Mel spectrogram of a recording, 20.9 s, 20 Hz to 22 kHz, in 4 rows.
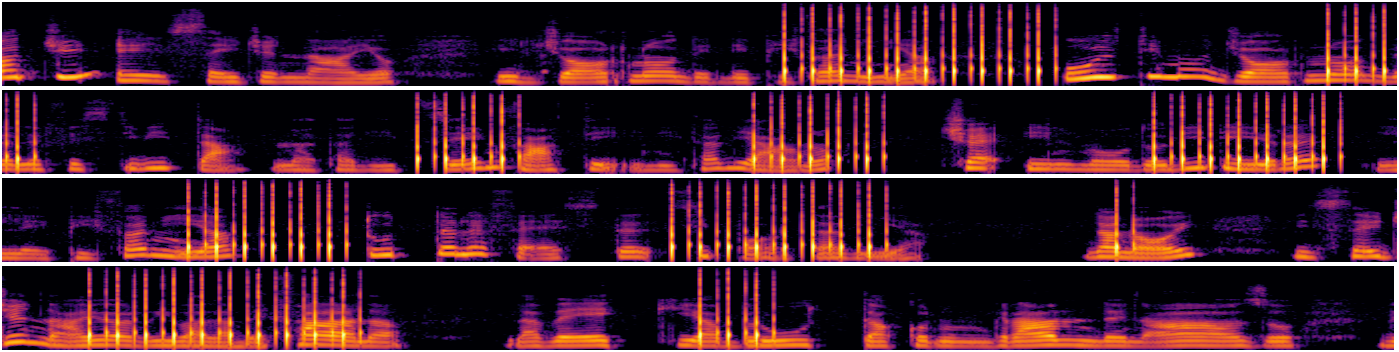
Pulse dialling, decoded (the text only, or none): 0 4 4 5 7 6 8 1 0 3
